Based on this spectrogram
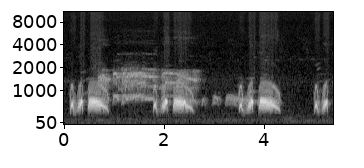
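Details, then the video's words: Spotted dove giving rousing coos to excite a decoy bird: paired short notes leading into a longer falling coo, repeated, with a faint higher drawn-out tone running under one phrase. "Chim cu gáy kích bổi nhanh nổi. tiếng cu thúc gù hay"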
